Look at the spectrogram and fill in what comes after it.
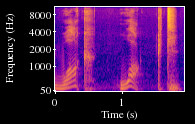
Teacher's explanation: sometimes the Ed sounds like a t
